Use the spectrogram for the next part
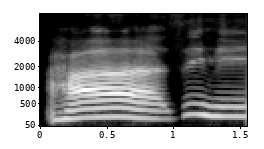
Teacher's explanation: খারা জেরটি হলো ইয়া মাদ্দার সমতুল্য, সুতরাং খারা জেরকে একালি পরিমাণ টান দিয়ে পড়তে হবে।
